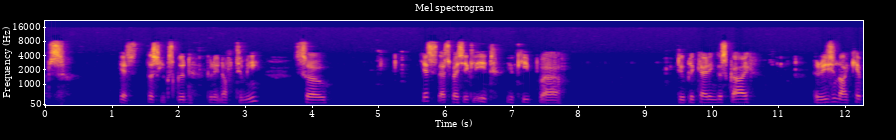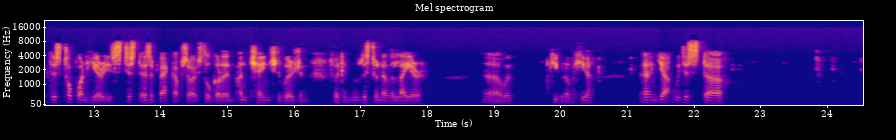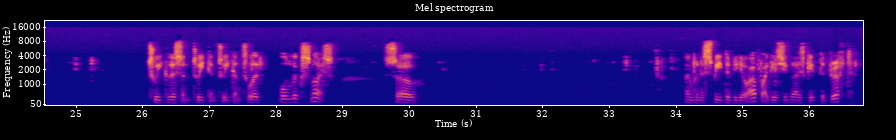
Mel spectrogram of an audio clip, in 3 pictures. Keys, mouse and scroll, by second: 1.6 middle click, 2.6-3.0 scroll up 1, 3.0 scroll down 1, 3.3 shift+middle click, 3.8-5.6 middle drag, 5.6 z, 5.9 shift+middle click, 6.7-7.0 typing, 7.1 click, 7.7 shift+middle click, 8.9 shift+right click, 10.3 middle click, 11.3 shift+d, 11.6 click, 11.9 r, 12.1 z, 12.5 click, 12.8 middle click, 13.9 shift+middle click, 14.6-15.7 typing, 15.0 click, 16.5 right click, 17.4 m, 20.5 click, 21.1 shift+middle click, 21.6 right click, 22.0 shift+middle click, 22.3 scroll up 1, 23.1 Tab, 23.6 right click, 24.4 Tab, 24.7 shift+middle click, 25.1 right click, 25.3-28.6 typing, 25.6 right click, 26.2 scroll down 1, 26.6 click, 26.8 right click, 27.4 click, 28.1 click, 28.3 shift+middle click, 28.9 click, 29.3 shift+middle click, 30.2 right click, 30.5 middle click, 31.1 right click, 32.8 alt+s, 33.5 click, 33.8 right click, 34.1 alt+s, 34.3 click, 34.6 shift+middle click, 35.7 g, 35.9 click, 36.2 shift+middle click, 36.5 right click, 36.7 g.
